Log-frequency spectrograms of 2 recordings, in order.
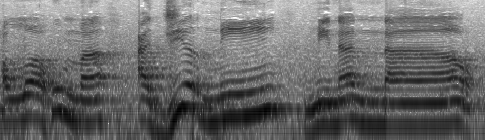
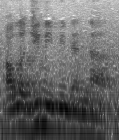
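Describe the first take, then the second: First: The opening is said in full as 'Allahumma ajirni'. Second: The opening is clipped to 'Allah jini'. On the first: The speaker calls it right. "Bukan jini" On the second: The speaker calls it wrong. "Duk dengar Allah jini minan nar"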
